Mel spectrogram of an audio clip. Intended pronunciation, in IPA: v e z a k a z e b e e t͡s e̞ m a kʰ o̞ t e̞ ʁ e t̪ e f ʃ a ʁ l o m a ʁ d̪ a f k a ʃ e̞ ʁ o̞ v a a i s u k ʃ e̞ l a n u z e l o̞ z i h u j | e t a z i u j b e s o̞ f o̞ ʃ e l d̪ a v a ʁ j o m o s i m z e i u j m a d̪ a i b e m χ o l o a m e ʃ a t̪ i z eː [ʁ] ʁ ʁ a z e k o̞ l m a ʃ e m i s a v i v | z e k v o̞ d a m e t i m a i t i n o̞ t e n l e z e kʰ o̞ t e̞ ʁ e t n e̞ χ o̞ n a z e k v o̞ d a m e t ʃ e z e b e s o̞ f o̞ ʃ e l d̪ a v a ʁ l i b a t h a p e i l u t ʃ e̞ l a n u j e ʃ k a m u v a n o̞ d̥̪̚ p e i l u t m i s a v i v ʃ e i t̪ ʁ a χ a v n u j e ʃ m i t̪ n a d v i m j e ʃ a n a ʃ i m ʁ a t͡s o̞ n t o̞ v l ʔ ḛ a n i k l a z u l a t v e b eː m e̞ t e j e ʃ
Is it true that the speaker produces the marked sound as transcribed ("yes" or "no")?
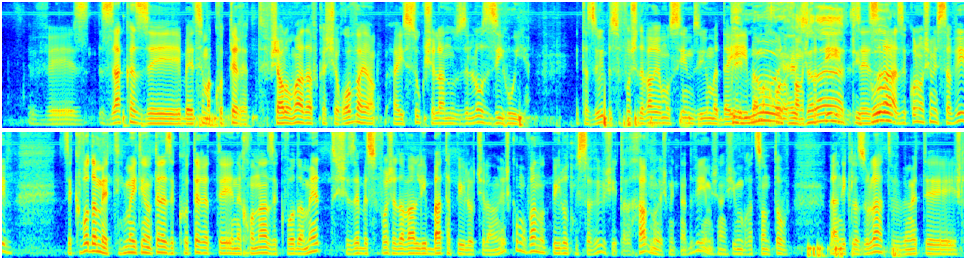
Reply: no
